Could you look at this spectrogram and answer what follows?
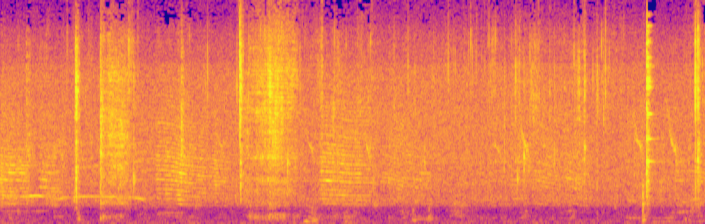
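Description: Farm animals bleating: several quavering calls, with a few sharp clicks in between.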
